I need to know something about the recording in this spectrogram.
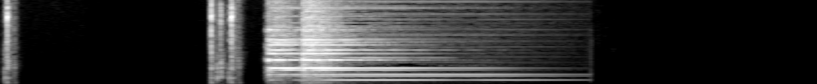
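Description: Subscribe-button animation sound effects: a short click, then a quick double mouse click about a second in, followed by a notification bell ding that rings out and fades over about a second and a half.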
